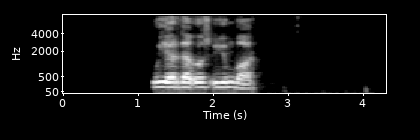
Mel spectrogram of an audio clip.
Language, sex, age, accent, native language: Uzbek, male, 18-24, Samarqand, Uzbek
